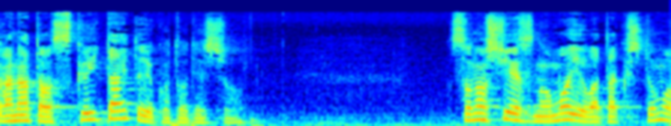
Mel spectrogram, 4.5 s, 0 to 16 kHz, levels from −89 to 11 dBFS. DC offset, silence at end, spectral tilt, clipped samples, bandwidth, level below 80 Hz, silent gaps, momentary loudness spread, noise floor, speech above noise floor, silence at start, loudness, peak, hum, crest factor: under 0.1%; 0 s; -4.5 dB/octave; under 0.1%; 11.5 kHz; -46 dBFS; none; 11 LU; -49 dBFS; 30 dB; 0 s; -20 LUFS; -2 dBFS; none; 18 dB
